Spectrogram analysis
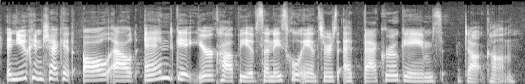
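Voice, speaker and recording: A woman's voice: mid-range voice, moderate pace. A woman speaking as the sidekick co-host of a morning radio show, in a casual, jokey style.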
